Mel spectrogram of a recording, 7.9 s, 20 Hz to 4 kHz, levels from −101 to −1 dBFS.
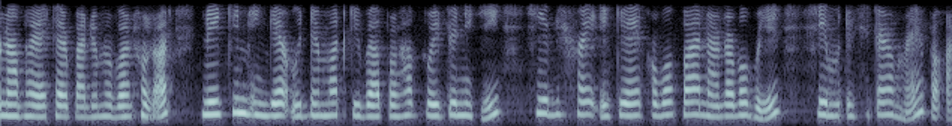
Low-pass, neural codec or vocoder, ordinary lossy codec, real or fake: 3.6 kHz; autoencoder, 22.05 kHz, a latent of 192 numbers a frame, VITS, trained on one speaker; none; fake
